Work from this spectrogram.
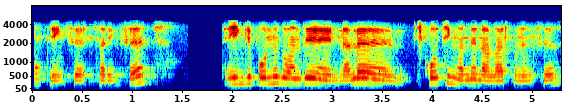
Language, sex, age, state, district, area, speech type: Tamil, female, 30-45, Tamil Nadu, Dharmapuri, rural, conversation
